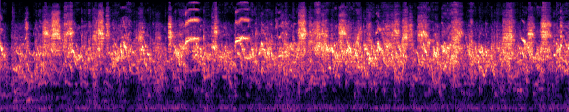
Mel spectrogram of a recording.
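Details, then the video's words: A flock of budgerigar breeding pairs chirping constantly, high twittering and a few clear whistled upslurred notes standing out over the general chatter. "Budgies parrot chirping sounds"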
